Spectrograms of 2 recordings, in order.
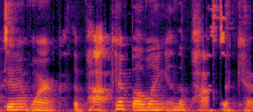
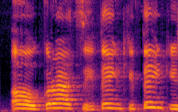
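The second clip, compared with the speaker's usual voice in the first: high, loud relieved thanks; grateful cries; 8 semitones higher, 4 dB louder than usual. A narrator's reading. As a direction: crowd overjoyed at being saved. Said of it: "the people cried".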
